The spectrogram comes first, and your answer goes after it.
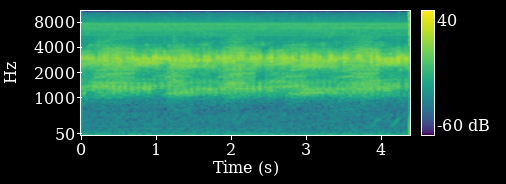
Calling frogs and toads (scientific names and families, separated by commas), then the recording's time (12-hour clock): Dendropsophus nahdereri (Hylidae), Scinax perereca (Hylidae)
7:15pm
